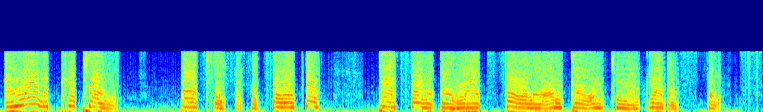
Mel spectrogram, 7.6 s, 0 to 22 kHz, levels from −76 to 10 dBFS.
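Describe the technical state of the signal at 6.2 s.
At 6.2 s the speech carries a mu-law and A-law mix-up, present across the whole clip rather than just this moment. The G.711 stream was encoded with the mu-law curve but is being expanded with the A-law table, so each 8-bit code maps to the wrong level. Some samples come out too loud, others too quiet, and near-silent samples are pushed well above zero, giving harsh, distorted speech with noise filling the gaps within the 4 kHz telephone band.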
